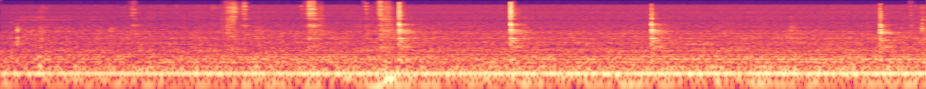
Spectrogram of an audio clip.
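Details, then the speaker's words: PTAC unit fan: light sharp ticks about two a second over a steady hum, one per revolution. The fan wheel has a scraped spot and something was found sticking out of it. Fan blade ticking. "ticks every time it's on this blade right here or scarred it in the market my I scraped the paint off of it"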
